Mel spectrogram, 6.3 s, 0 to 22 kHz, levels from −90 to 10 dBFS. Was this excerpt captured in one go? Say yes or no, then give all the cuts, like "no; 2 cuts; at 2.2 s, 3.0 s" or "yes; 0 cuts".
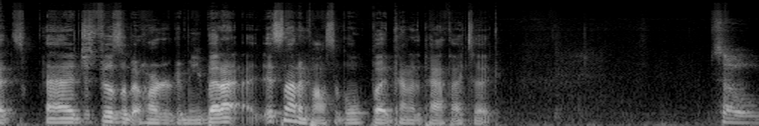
no; 1 cut; at 3.3 s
